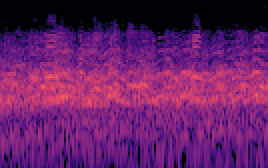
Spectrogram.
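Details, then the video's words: A large flock of Canada geese near Aberdeen, Saskatchewan, Canada, beside an old grain elevator gives a dense, continuous chorus of overlapping nasal honks, many birds calling at once with no pause. "你们听这个声音就是这个大雁"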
